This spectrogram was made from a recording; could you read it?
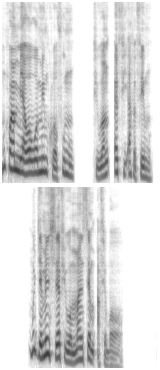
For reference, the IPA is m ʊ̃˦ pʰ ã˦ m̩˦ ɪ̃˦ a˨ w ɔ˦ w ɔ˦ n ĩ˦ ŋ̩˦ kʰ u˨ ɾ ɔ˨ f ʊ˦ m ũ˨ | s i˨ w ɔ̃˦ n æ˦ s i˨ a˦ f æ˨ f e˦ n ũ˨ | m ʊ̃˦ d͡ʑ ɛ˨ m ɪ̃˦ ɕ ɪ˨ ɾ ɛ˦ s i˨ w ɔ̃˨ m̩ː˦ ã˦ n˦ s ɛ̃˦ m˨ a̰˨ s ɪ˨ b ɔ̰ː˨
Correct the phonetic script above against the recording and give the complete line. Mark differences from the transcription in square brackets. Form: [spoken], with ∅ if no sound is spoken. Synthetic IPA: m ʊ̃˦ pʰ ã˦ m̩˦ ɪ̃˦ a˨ w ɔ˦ w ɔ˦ [m] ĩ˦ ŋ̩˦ kʰ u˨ ɾ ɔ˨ f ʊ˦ m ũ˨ | [f] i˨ w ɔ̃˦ n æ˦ [f] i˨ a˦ f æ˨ f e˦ [m] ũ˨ | m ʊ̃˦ d͡ʑ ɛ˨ m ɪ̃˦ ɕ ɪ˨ ɾ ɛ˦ [f] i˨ w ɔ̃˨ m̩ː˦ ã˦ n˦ s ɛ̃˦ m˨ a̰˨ [f] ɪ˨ b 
